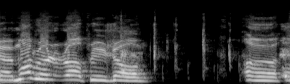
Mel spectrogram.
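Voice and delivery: very high, loud garbled imitation of eating; hammed-up talking through food to tease a friend; mock mouth full. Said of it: "Are you eating right now, bro?".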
